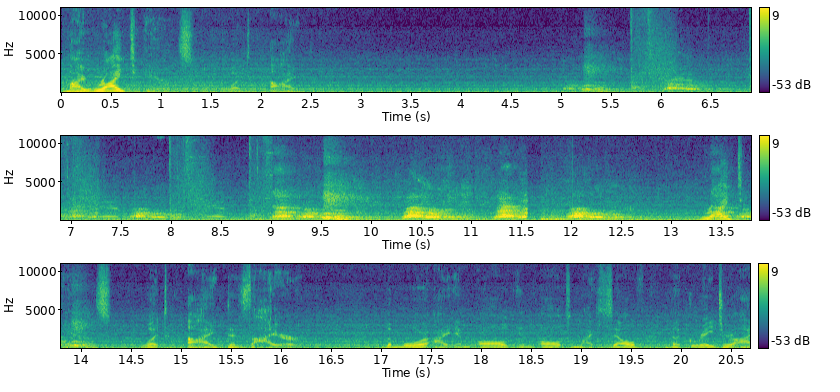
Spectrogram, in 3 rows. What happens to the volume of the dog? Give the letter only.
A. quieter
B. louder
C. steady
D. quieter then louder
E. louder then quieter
E.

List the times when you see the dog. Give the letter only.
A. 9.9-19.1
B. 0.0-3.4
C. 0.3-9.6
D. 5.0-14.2
D.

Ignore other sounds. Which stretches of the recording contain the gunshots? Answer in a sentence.
The gunshots can be heard from 5.7 to 9.1 s.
